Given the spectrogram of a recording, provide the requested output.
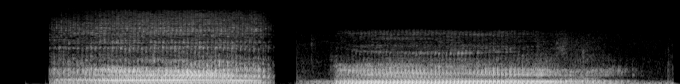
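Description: An elephant gives two deep, drawn-out roaring calls, each lasting a couple of seconds.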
